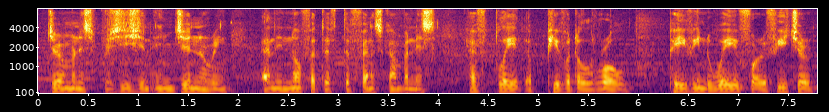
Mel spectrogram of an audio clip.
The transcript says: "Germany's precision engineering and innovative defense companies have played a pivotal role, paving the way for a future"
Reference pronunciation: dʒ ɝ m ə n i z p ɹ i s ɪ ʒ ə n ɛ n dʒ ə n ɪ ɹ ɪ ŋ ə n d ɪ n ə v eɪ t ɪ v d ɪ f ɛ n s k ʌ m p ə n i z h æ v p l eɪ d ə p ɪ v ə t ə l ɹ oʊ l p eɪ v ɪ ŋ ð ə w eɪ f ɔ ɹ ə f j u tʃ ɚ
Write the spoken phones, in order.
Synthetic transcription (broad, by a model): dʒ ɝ m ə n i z p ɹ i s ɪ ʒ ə n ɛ n dʒ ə n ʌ ɹ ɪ ŋ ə n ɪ n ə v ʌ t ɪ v d ɪ f ɛ n s k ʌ m p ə n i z h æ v p l eɪ d ə p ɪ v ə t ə l ɹ oʊ l p eɪ v ɪ ŋ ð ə w eɪ f ɔ ɹ ə f j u tʃ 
